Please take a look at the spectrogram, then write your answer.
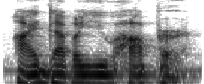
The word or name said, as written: I.W. Harper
